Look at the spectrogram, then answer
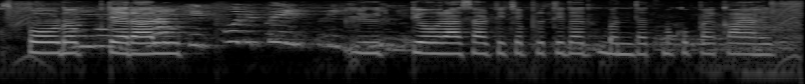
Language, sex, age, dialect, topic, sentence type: Marathi, female, 18-24, Standard Marathi, agriculture, question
